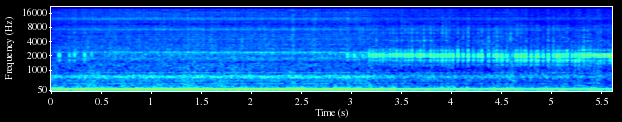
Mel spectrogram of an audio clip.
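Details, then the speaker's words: Vacuum pump pulling a vacuum on the A/C system of a 2007 Chevrolet Suburban after a leak repair: steady even electric hum with no knocking; pulling slowly because the port valve core was left in. "Now it's pulling slowly because I have the valve inside of it still. I did not pull it out because I don't have any way to put it back in."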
